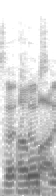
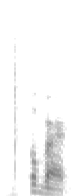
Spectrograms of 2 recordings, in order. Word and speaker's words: Hobart: Your T is almost not pronounced as a T though. Hobart. When you say it, I feel like you're not as stiff on the T as we are.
